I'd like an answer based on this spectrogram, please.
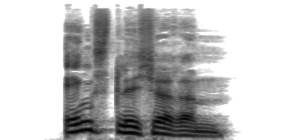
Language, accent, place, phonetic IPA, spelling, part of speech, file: German, Germany, Berlin, [ˈɛŋstlɪçəʁəm], ängstlicherem, adjective, De-ängstlicherem.ogg
- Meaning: strong dative masculine/neuter singular comparative degree of ängstlich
